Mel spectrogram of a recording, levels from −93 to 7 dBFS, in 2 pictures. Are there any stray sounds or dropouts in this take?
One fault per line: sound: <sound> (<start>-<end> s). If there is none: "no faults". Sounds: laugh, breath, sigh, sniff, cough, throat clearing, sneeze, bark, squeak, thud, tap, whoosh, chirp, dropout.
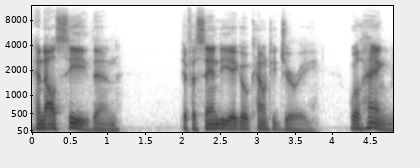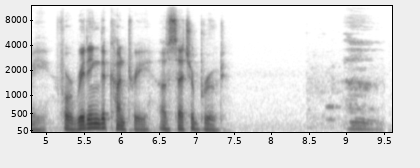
sound: sigh (8.5-9.5 s)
